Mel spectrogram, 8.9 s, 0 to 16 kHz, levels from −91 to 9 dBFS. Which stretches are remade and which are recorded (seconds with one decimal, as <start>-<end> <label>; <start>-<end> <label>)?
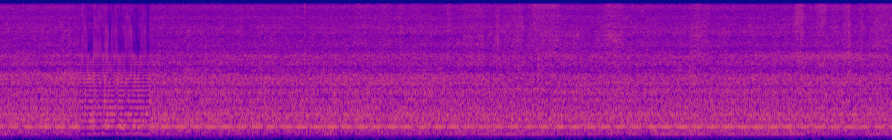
0.0-0.8 recorded; 0.8-1.5 remade; 1.5-8.9 recorded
